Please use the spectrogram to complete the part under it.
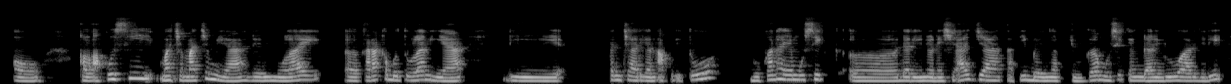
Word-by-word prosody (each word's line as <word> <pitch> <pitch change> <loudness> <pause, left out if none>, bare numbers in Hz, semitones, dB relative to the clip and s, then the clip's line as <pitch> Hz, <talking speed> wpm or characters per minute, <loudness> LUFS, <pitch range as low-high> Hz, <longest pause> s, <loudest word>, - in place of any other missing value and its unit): Oh, 165 -1 -1 0.4
kalau 175 -1 +1
aku 240 - +2
sih 270 +2 +1
macam-macam 195 +3 +2
ya, 165 -4 +2
dari 175 0 +1
mulai, 175 +4 +3 0.4
eee, 170 -1 -1
karena 175 +3 +3
kebetulan 200 0 0
ya, 160 -3 +3 0.4
di, 165 -2 +2 0.5
pencarian 185 -5 -1
aku - - 0
itu, 215 +3 -2 0.5
bukan 210 +6 -1
hanya 225 -3 +2
musik, 220 +1 0 0.2
eee, 165 -1 0
dari 170 0 +1
Indonesia 165 -1 +1
aja, 205 -5 -1
tapi 200 +2 -4
banyak 170 -2 +1
juga 160 +5 -2
musik 200 +2 -2
yang 175 -1 0
dari 165 0 +2
luar, 175 0 +2
jadi, 185 +7 -1
175 Hz, 150 wpm, -25 LUFS, 165-205 Hz, 0.5 s, mulai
